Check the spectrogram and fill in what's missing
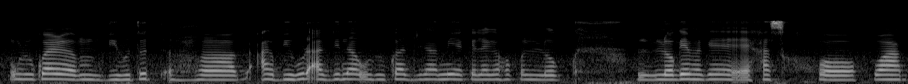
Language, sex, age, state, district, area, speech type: Assamese, female, 45-60, Assam, Nagaon, rural, spontaneous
